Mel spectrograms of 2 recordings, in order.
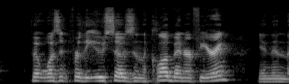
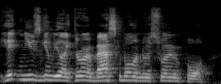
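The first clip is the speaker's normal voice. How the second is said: ordinary talk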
